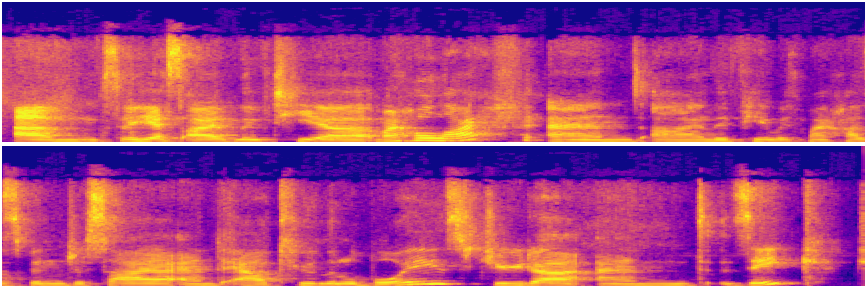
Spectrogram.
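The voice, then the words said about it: Australian accent. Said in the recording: “I live in Melbourne in Australia. You can probably all tell from my accent that I'm not from Britain.”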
